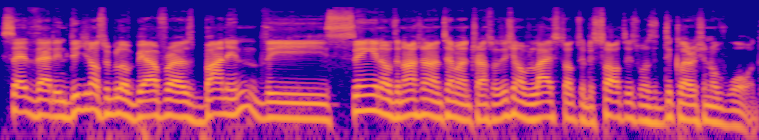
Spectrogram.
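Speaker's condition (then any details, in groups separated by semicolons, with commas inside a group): No condition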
